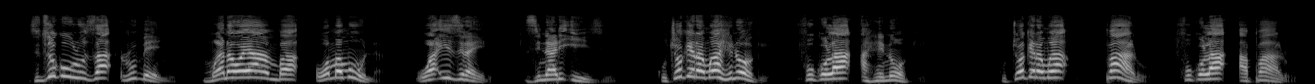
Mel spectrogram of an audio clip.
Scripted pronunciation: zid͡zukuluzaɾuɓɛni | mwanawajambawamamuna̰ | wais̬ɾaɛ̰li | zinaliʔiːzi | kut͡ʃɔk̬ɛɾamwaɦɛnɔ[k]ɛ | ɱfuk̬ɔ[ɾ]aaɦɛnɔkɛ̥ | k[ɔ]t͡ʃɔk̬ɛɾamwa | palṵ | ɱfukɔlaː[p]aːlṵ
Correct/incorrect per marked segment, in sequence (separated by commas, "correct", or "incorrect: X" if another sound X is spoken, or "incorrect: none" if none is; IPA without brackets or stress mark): correct, incorrect: l, incorrect: u, correct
